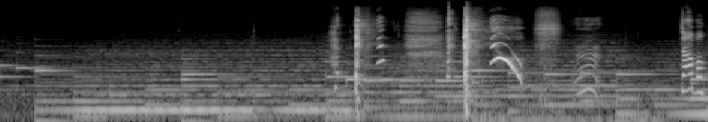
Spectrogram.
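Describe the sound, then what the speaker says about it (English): A single sneeze bursts out sharply over steady background music, followed by a few short gasping breaths and brief vocal sounds close to the microphone. "Yo, I'm gonna sneeze."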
